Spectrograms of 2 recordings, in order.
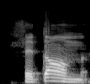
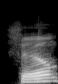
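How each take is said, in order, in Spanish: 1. Un sonido de t enlaza las palabras. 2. Las palabras se unen sin sonido de t. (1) "la T suena por la liaison" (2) "sonaría feo decir seom"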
